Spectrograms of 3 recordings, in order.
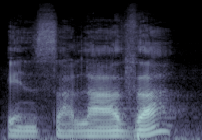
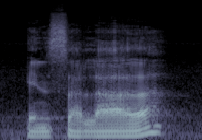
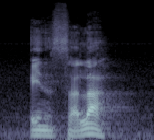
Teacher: Ensalada. La pronunciación exacta de esta D varía entre una fricativa, ensalada, una aproximante más suave, ensalada, o puede desaparecer por completo, ensalá.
